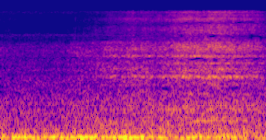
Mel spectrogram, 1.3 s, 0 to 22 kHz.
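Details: 2008 Buick Lucerne 3.8L new water pump turned by hand: soft, even whir with no rattle or grind and good tension; healthy bearing, unlike the old pump, which spun freely and rattled.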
